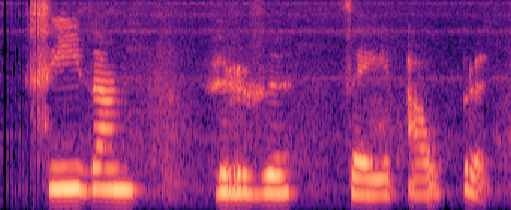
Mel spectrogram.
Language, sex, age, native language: Icelandic, female, 7, Icelandic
